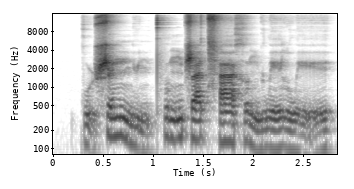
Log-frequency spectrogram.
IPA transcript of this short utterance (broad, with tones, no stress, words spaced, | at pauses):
kṵ˨˩ʂə˥n n̪y̰˨˩npʰʊ˥ŋʂä˥ t͡sʰä˥xɤ˥˩ŋɻwe˧˥ɪ̯ lwḛ˨˩˦ɪ̯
